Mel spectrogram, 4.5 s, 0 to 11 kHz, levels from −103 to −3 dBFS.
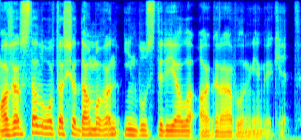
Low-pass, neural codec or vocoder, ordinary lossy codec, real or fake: none; autoencoder, 22.05 kHz, a latent of 192 numbers a frame, VITS, trained on many speakers; none; fake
